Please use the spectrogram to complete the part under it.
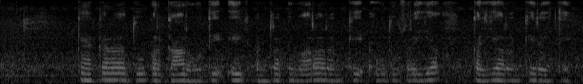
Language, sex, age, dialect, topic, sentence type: Chhattisgarhi, male, 56-60, Western/Budati/Khatahi, agriculture, statement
